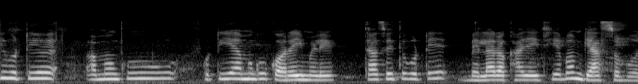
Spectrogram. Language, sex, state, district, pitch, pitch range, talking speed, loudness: Odia, female, Odisha, Khordha, 245 Hz, 205-270 Hz, 130 wpm, -16 LUFS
